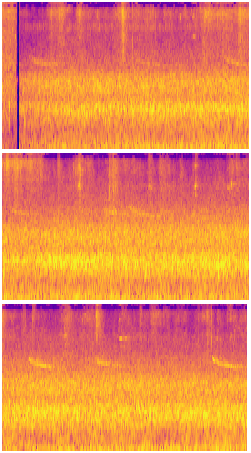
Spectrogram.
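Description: Steady outdoor roadside noise with a low rumble of highway traffic and wind, slowly growing louder, with a few faint, short, high chirps every second or two.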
